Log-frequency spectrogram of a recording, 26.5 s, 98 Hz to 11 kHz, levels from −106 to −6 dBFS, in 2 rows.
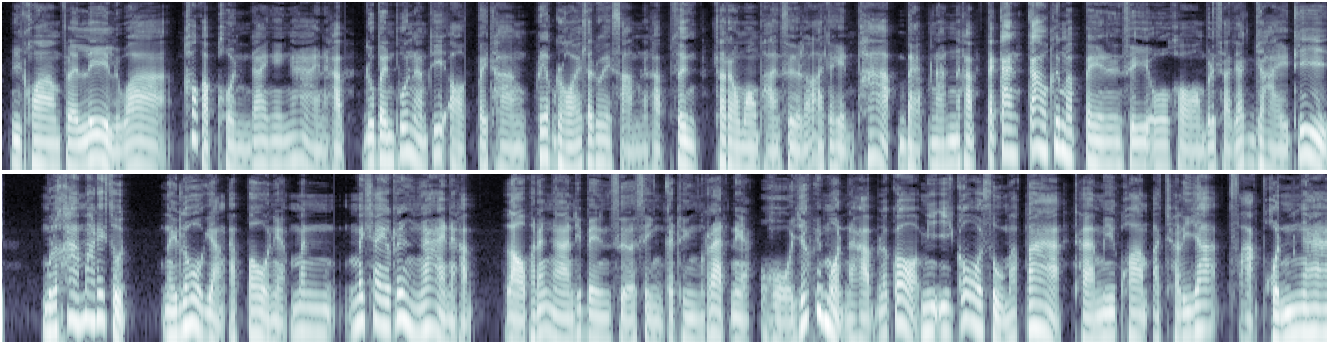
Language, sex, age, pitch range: Thai, male, 20-39, 95-125 Hz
